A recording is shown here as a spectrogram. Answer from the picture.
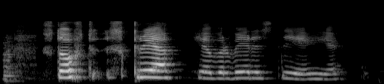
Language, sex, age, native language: Icelandic, female, 10, Polish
